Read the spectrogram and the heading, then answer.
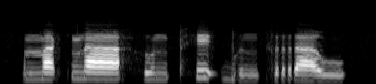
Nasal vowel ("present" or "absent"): absent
